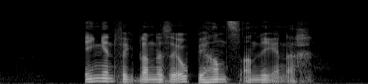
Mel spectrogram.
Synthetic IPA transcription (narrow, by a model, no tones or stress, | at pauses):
ɪŋːənfɪk̚ːbland̪əsɛɪʔɵpːɪɦansɑ̰nlɪɡə̰nə̰ʁ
